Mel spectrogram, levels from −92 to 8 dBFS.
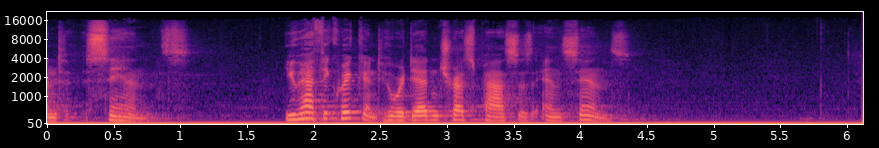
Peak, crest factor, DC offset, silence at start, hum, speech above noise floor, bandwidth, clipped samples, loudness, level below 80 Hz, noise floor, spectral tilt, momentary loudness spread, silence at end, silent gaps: -2 dBFS; 22 dB; 10%; 0 s; none; 32 dB; 18 kHz; under 0.1%; -21 LUFS; -58 dBFS; -53 dBFS; -4 dB/octave; 13 LU; 1.75 s; none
